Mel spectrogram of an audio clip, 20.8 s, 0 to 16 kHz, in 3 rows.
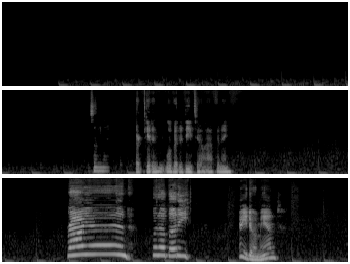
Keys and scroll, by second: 20.1 s.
